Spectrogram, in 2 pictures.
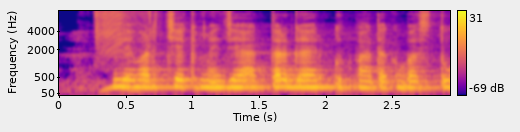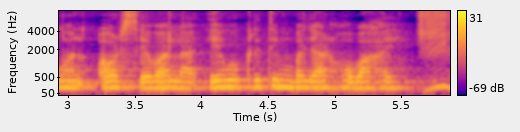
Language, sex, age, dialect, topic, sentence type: Magahi, female, 41-45, Western, banking, statement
